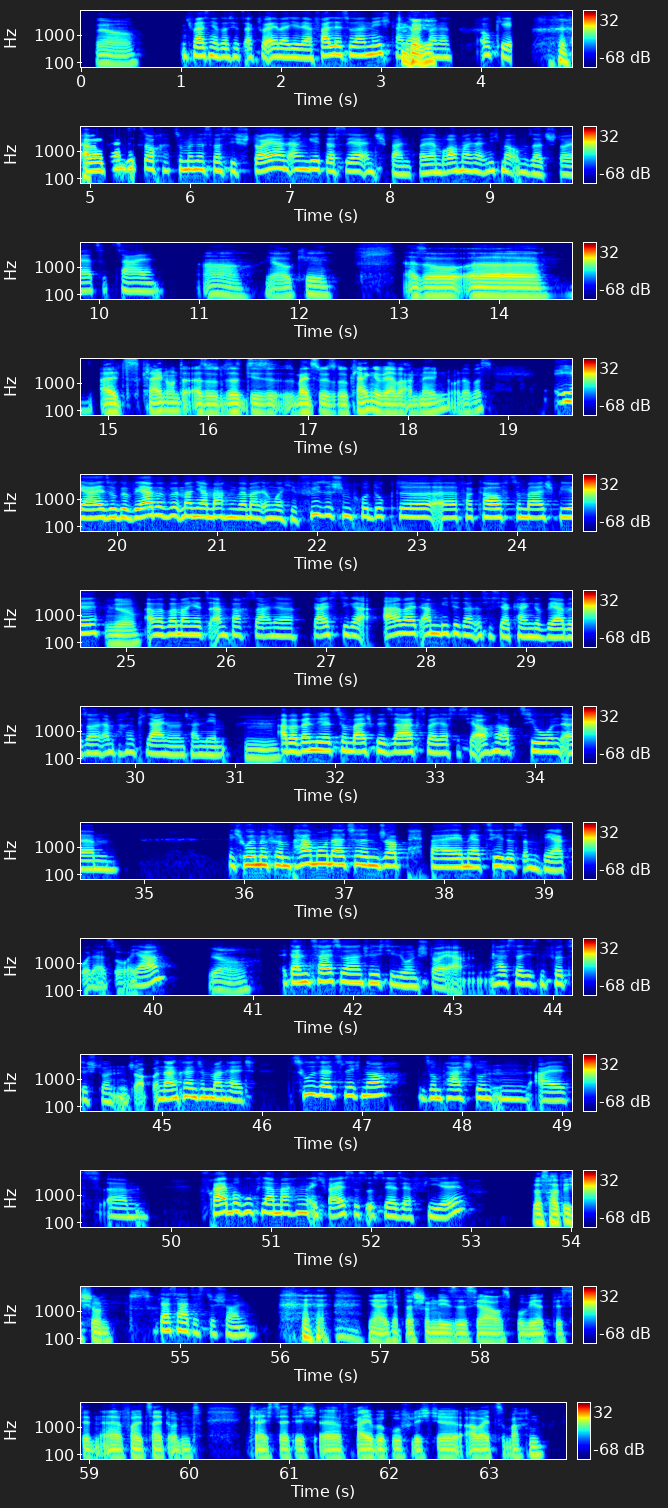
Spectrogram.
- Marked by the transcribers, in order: laughing while speaking: "Ne"; chuckle; chuckle; other background noise
- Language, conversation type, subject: German, advice, Wie kann ich meine Schulden unter Kontrolle bringen und wieder finanziell sicher werden?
